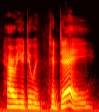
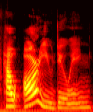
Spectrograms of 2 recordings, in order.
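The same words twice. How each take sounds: First: "today" marked as if yesterday was bad; hint that yesterday was worse, lean on "today"; stress on today. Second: Slow, "are" stressed, inviting a real answer; slow, asking for feelings. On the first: Speaker implying the listener was unwell yesterday, stress on "today". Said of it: "insinuated that yesterday you weren't doing so well". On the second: Speaker requesting an honest feeling, slow stressed "are". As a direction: ask slowly, wanting to hear the emotion. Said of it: "kind of requests an answer". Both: Shown as a demonstration.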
